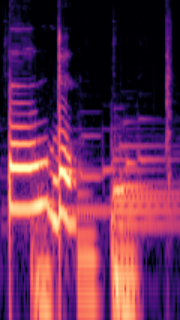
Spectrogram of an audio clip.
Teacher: Seperti kita lihat pada gambar di bawah ini, langit-langit lunak beserta anak tekaknya dinaikkan, ujung lidah menekan rapat pada gusi sehingga udara yang dihembuskan dari paru-paru terhambat untuk beberapa saat. Ujung lidah yang menekan rapat pada gusi itu kemudian secara tiba-tiba dilepaskan. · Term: konsonan hambat letup apiko-alveolar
